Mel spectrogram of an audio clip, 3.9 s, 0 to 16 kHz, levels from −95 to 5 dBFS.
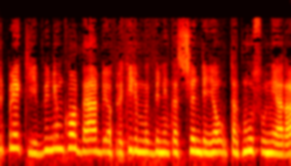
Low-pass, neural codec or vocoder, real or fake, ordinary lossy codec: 14.4 kHz; codec, 44.1 kHz, 2.6 kbps, DAC; fake; MP3, 48 kbps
